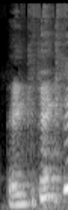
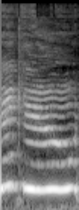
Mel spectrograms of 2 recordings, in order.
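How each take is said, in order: First: Said in the usual way. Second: Very high, loud emcee thanks; milk the crowd like a showman. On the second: Acted. Fox thanks the crowd on stage, loud showman style.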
